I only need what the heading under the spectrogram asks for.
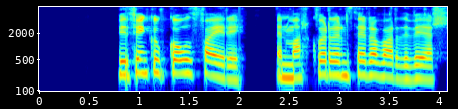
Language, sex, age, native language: Icelandic, female, 30-39, Icelandic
